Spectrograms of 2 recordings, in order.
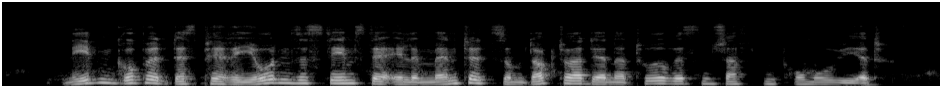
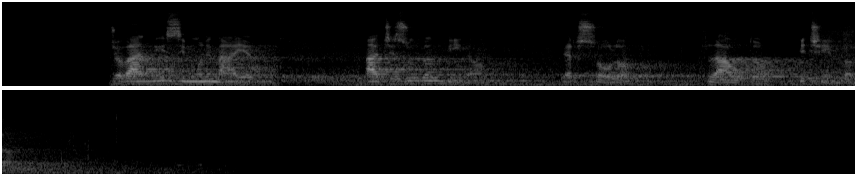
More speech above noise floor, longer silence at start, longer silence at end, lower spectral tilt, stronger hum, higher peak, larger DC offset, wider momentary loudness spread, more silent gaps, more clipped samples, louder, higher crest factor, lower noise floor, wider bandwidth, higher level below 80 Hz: first, 44 dB vs 32 dB; second, 0.6 s vs 1.05 s; second, 0.6 s vs 6.5 s; first, -8 dB/octave vs -3.5 dB/octave; neither; first, -10 dBFS vs -20 dBFS; neither; second, 9 LU vs 17 LU; neither; neither; first, -25 LUFS vs -43 LUFS; second, 16 dB vs 26 dB; second, -68 dBFS vs -74 dBFS; second, 7.6 kHz vs 15.5 kHz; first, -60 dBFS vs -68 dBFS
